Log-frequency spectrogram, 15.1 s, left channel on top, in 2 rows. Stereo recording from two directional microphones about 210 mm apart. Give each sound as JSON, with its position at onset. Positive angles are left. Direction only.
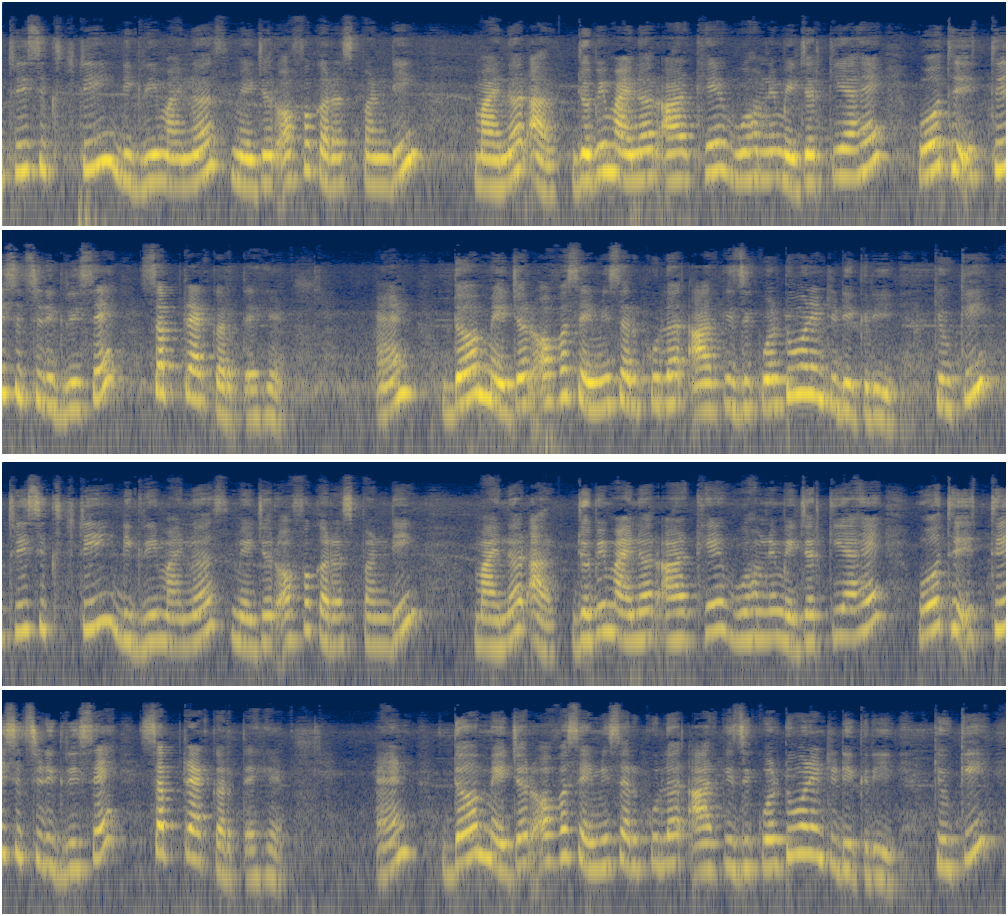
{"t": 0.0, "sound": "a woman's voice", "side_deg": -20}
